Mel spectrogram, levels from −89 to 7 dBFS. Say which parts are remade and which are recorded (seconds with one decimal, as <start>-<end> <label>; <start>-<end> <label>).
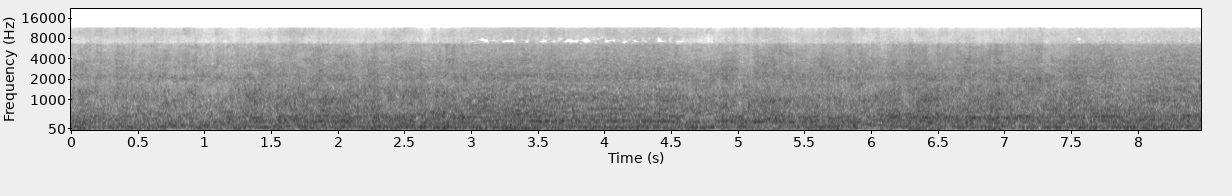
0.0-3.0 remade; 3.0-4.6 recorded; 4.6-7.5 remade; 7.5-8.5 recorded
